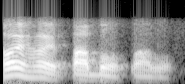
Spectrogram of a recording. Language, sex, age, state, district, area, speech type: Assamese, male, 30-45, Assam, Jorhat, urban, conversation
